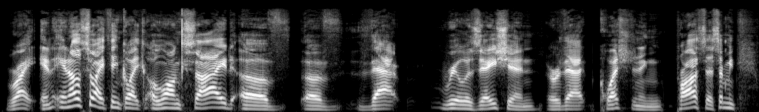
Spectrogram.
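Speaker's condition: No condition

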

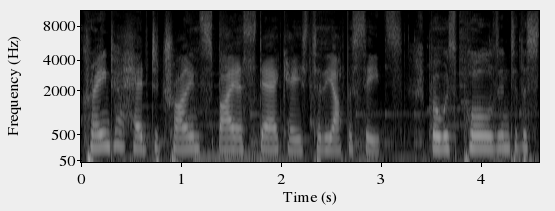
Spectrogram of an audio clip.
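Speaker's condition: No condition

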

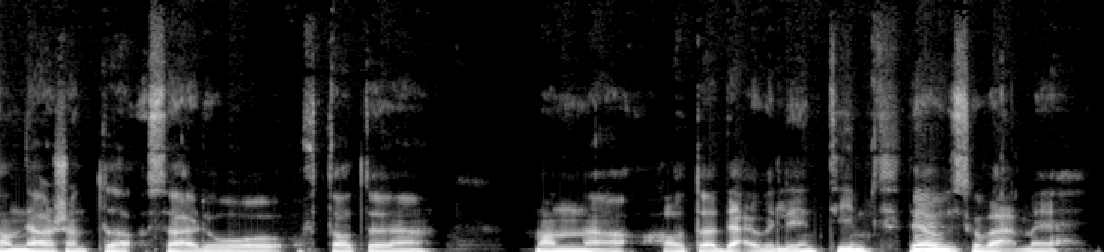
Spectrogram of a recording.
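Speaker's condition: ALS; no use of arms or legs, sudden leg spasms, relies on assistants for daily care; uses breathing help, good and bad days, clenching and teeth grinding on bad days

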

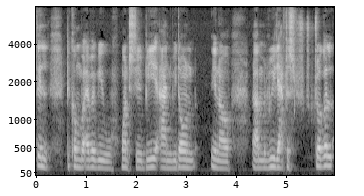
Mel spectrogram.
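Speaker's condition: Stammer; stammer since childhood, spoke little when young to hide it; age 26, ongoing stammer; struggles to say own name, slow to get out, less stammering with put-on Birmingham accent or exaggerated speech; prolonged sounds, blocks

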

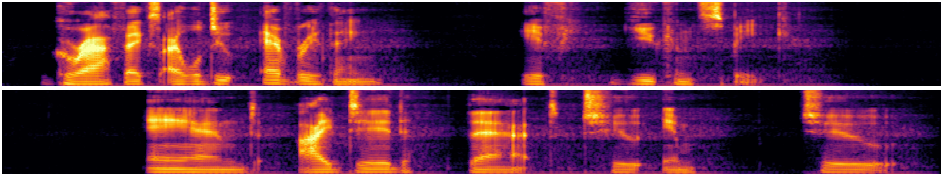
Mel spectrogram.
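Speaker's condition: Stuttering; stutter since childhood, 20 years speech therapy first on fluency, hypnosis, military hypnotherapist on mental health; prolonged sounds, blocks

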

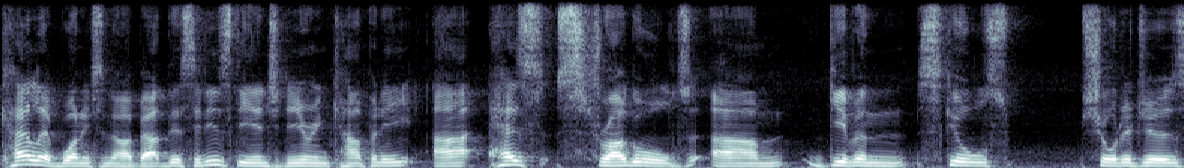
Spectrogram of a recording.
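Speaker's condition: No condition

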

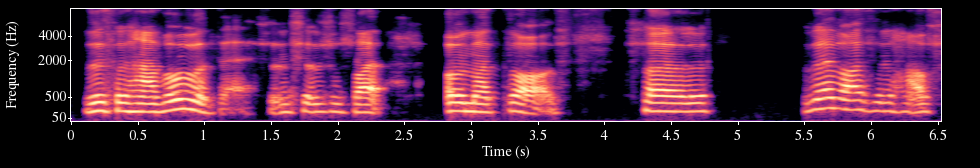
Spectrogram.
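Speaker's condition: Tongue cancer, near-total glossectomy, stage 4 tongue cancer; cancer free, eats liquid and pureed foods

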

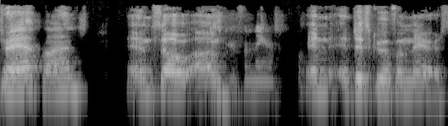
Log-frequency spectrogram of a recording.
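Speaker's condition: Cerebral palsy; diagnosed as firstborn child

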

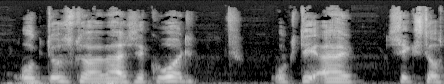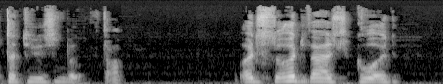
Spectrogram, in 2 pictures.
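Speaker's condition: Cerebral palsy; lives in Thailand because Sweden too cold

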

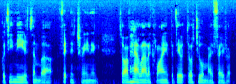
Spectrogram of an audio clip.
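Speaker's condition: Hearing loss; hearing loss from childhood, with severe speech impediment as a kid

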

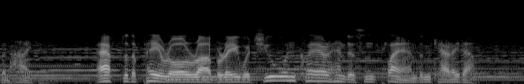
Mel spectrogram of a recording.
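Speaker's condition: No condition

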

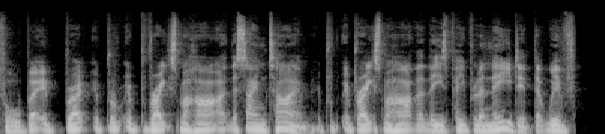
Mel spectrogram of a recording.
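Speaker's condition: Stutter; unnoticed during rapping and spoken word years, noticed with radio show and podcast, works with STAMMA; repeats initial sounds at start of a word, repeats whole words, restarts phrases; repeated sounds, prolonged sounds

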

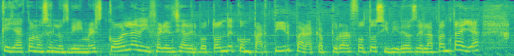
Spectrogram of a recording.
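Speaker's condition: No condition

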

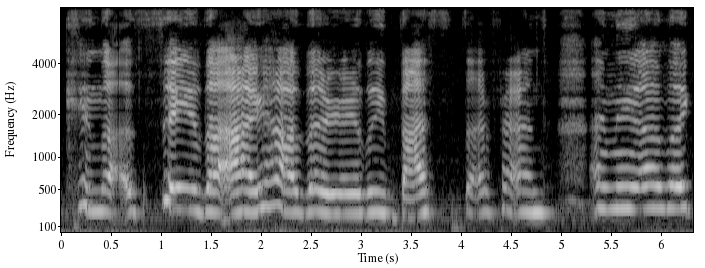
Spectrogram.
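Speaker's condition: Cerebral palsy; had speech therapy in past

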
